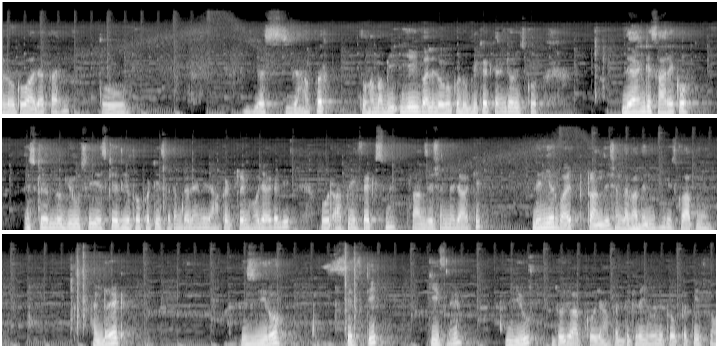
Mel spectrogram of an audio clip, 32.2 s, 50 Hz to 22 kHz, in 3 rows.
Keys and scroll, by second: 6.4 ctrl+d, 8.8 alt+[, 11.1 u, 13.0 u, 22.2 0, 22.5 Return, 24.7 0, 26.0 5, 26.3 0, 26.5 Return, 28.8 u.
